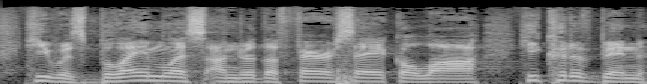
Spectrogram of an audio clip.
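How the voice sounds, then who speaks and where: With a Canadian Prairie accent, a man speaks with ordinary pitch variation. The recording is very clean, with a silent background. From Manitoba, Canada (Oakbank, rural). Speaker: pastoral candidate, worship leader. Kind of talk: sermon.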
